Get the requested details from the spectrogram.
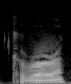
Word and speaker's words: Corora: Corora. Okay. – Because there's an extra syllable in there that the Cora is just missing. – But if you move your head kind of fast, it sort of blends in together because it's just O-R-O-R. Corora.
